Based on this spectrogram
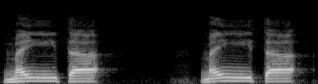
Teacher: لما وقفت عليها قطعت الصوت بإقفال الوترين الصوتيين فخرجت همزة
